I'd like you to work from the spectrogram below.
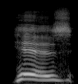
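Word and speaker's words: hi (火): But for Jaden, his you pronounce either hi or ka, and it means fire.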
